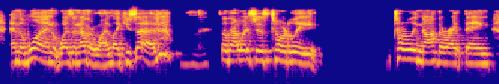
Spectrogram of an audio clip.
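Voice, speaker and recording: A woman's unremarkable speaking voice, medium in pitch, at a moderate pace with ordinary pitch variation. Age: 30s. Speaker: small business owner. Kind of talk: casual chat.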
